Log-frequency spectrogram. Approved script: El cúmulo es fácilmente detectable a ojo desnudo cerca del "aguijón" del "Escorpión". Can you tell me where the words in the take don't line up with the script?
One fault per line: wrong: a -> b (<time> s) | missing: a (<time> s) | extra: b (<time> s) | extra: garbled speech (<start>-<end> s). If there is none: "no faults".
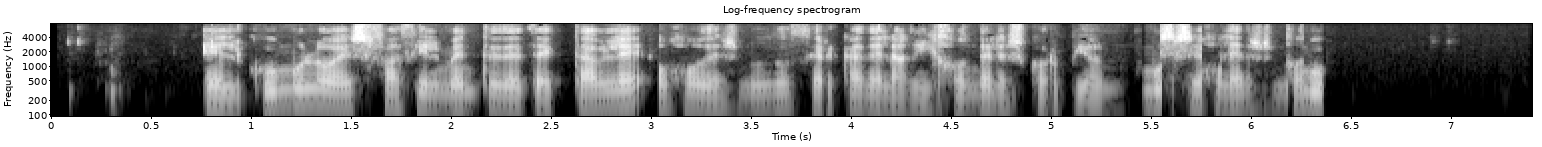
missing: a (3.0 s)
extra: garbled speech (5.4-6.4 s)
